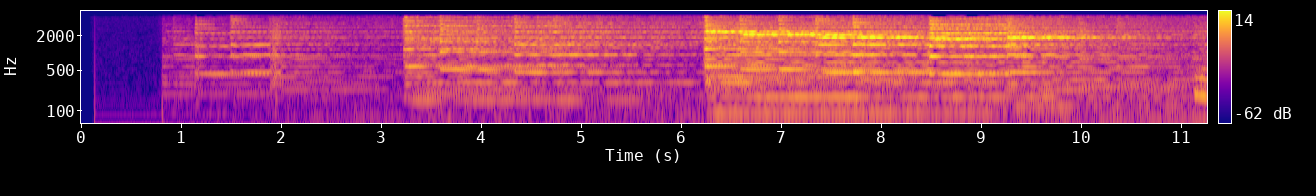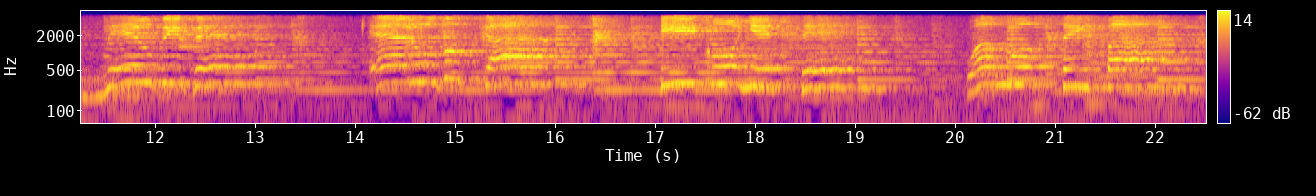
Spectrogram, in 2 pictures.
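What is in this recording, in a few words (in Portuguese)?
ROMANTICA SUAVE, feminino; Telemensagens; Telemensagens 2017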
